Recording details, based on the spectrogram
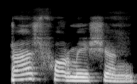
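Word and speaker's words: transformation: उच्चारण में पढ़ेंगे और टी आई ओ को हम श पढ़ते हैं एन को न मेशन हो गया ना मेशन ट्रांसफॉर्मेशन ट्रांसफॉर्मेशन क्या होता है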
